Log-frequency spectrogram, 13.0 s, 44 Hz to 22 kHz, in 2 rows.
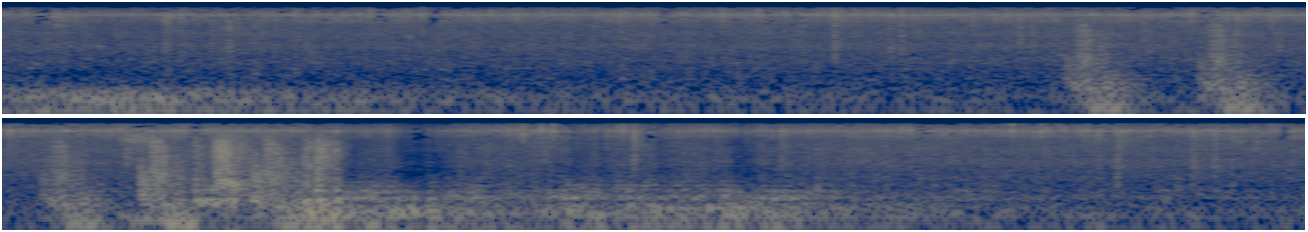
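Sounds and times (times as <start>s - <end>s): steady rain: 0.0s - 13.0s
thunder rumbling: 5.2s - 12.8s.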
